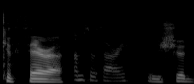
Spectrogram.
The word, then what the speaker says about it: Kythera: Joining me is my co-host and brother, hailing from Cytheria Island, DJ. It's pronounced Kythera.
